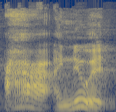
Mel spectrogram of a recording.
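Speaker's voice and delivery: high, loud mock exclamation; triumphant cry. Lois to unmasked Toyman, triumphant. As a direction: pounce on it, imitating her triumph.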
